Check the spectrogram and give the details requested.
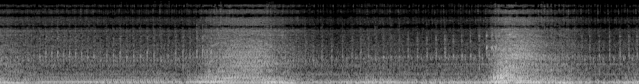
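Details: Stels Guepard 650G engine knock: rough idle with a dull irregular knock under the exhaust note, sharpening on two short throttle blips; origin of the knock unknown.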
